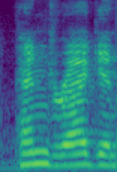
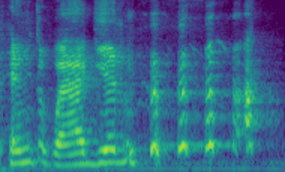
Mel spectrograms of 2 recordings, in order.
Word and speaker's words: Pendragon: Pendragon, not Pentwagon.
